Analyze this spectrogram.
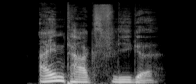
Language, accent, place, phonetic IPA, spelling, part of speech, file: German, Germany, Berlin, [ˈaɪ̯ntaːksˌfliːɡə], Eintagsfliege, noun, De-Eintagsfliege.ogg
- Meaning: 1. mayfly 2. nine day wonder, flash in the pan (something that generates interest for a limited time and is then abandoned)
